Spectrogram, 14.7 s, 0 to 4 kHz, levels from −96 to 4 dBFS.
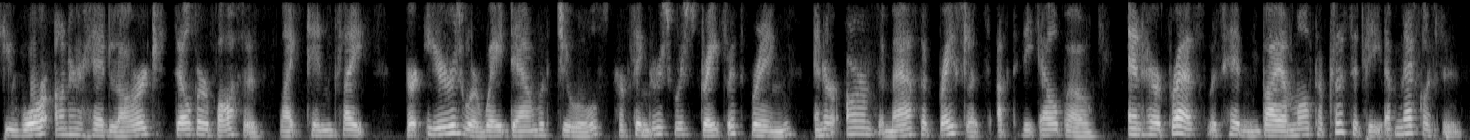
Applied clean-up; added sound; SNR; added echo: neural mask model DeepFilterNet 3.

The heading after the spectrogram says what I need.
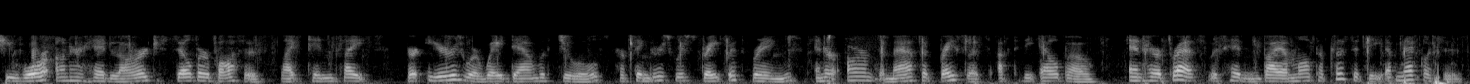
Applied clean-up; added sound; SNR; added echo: neural mask model Resemble Enhance denoiser.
